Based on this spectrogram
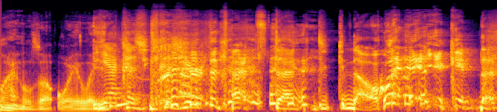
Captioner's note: laughing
